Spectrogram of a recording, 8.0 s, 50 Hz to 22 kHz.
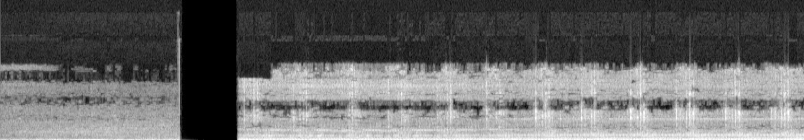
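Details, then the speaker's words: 1940 Craftsman/Diehl repulsion-start induction-run electric motor, bearings replaced and brushes being seated, still vibrating when it runs: a steady hum with a fast, regular pulsing throb; it will be torn down again to find the root cause. "and so the bearings in here have been replaced but the motor still has a little bit of vibration to it when it runs"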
